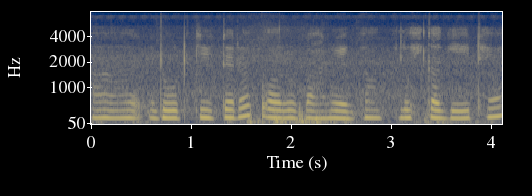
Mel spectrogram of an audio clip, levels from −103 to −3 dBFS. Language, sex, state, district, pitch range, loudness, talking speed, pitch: Hindi, female, Uttar Pradesh, Gorakhpur, 195-210 Hz, -33 LUFS, 160 wpm, 200 Hz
